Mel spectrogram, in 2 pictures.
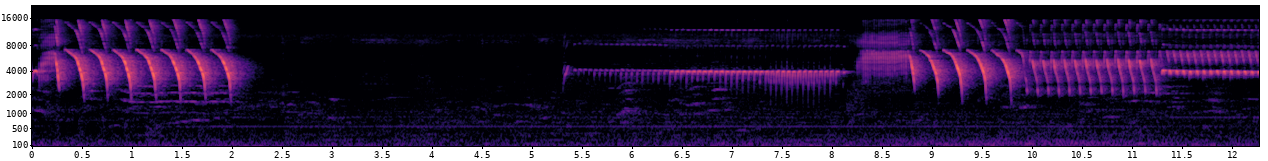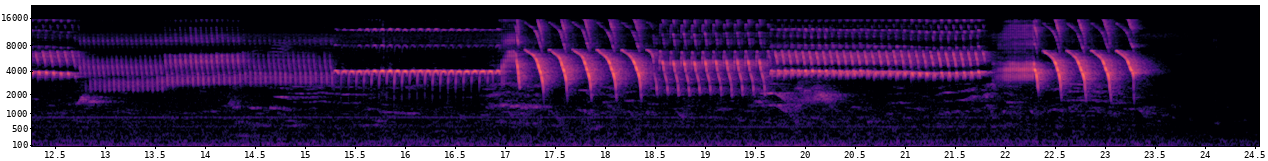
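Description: Canary singing in long phrases: steady high trills alternating with fast rolls of rapidly repeated sweeping notes. It falls quiet for about three seconds after the first phrase and stops just before the end.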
